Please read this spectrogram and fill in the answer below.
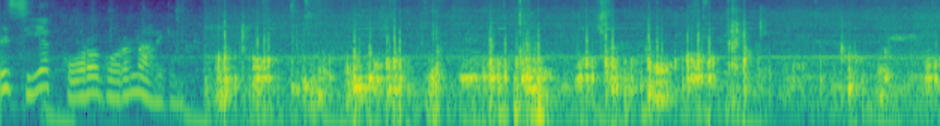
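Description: Hand-turned stone grinder (aattukal) working wet idli batter: a rough, choppy run of stone grinding and batter squelching that starts about a second and a half in, after a brief bit of voice.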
